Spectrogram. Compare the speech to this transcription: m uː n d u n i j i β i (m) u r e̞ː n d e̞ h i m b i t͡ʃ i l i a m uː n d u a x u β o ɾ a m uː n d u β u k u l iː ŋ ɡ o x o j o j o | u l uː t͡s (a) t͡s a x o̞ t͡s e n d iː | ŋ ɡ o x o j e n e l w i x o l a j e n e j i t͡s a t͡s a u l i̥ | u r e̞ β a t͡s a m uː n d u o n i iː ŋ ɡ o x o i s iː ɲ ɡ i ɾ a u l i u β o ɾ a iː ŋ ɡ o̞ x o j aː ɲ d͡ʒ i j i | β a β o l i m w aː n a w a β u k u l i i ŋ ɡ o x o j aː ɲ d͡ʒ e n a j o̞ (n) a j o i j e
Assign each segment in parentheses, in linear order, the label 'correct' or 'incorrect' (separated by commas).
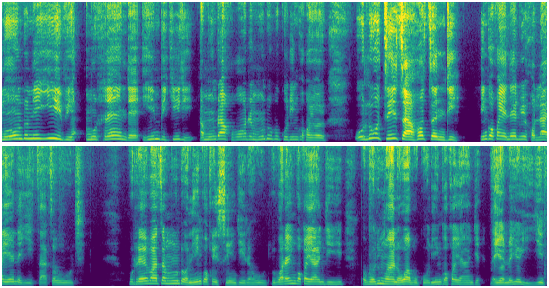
correct, incorrect, correct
